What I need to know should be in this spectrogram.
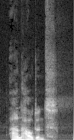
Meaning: present participle of aanhouden
- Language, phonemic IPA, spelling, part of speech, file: Dutch, /anˈhɑudənt/, aanhoudend, adjective / adverb / verb, Nl-aanhoudend.ogg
